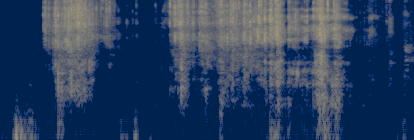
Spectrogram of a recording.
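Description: Clear plastic saree packaging crinkling and rustling as the bagged sarees are handled, in two stretches: about a second long, then nearly three seconds, with a low thump just before the first.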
